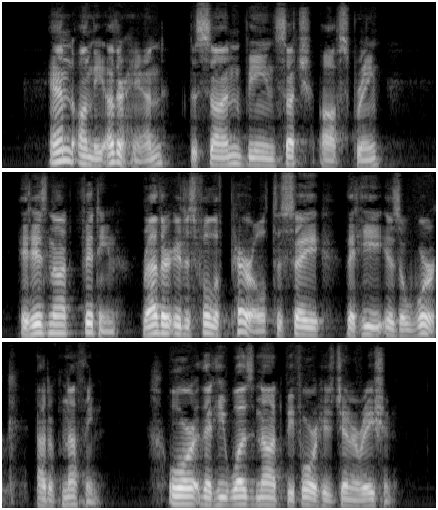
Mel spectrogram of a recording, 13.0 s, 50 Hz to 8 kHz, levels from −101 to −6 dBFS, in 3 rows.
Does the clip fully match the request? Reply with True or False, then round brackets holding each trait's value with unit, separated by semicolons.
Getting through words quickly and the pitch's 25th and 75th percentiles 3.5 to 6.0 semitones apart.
False (175 wpm; 4.6 semitones)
